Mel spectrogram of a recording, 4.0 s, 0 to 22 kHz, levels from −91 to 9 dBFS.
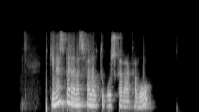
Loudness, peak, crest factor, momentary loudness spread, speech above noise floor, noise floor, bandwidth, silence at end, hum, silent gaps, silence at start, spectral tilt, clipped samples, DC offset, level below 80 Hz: -17 LUFS; -2 dBFS; 16 dB; 8 LU; 38 dB; -54 dBFS; 8 kHz; 1 s; none; none; 1 s; -6 dB/octave; under 0.1%; under 0.1%; -48 dBFS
